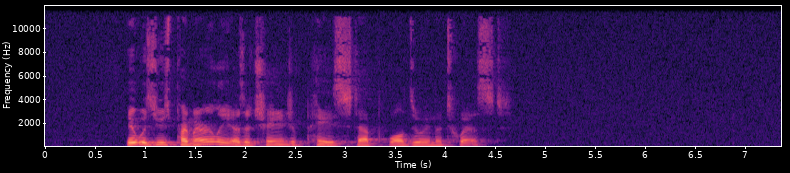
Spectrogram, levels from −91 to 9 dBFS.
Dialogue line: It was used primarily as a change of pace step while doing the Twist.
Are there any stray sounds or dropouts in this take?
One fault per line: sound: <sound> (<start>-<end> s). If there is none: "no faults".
no faults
